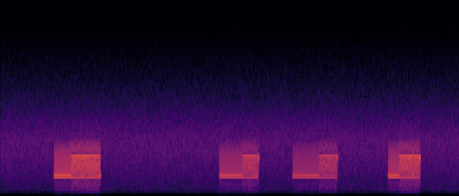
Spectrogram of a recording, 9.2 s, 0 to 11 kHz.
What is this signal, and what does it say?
Packet radio (AX.25, as in APRS), 1200 baud, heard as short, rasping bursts, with radio hiss and a squelch burst at the end.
